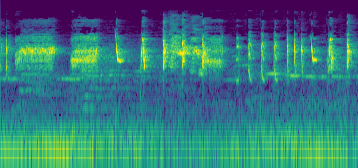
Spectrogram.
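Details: Long-tailed shrike masteran imitating cililin, greja tarung, lovebird, tengkek and kapas tembak; two drawn-out harsh high screeches, then a loose run of clipped, sharp chips at irregular short intervals.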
